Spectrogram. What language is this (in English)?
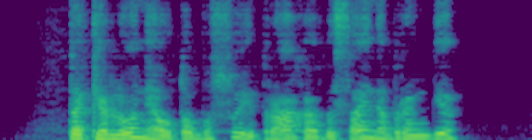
Lithuanian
